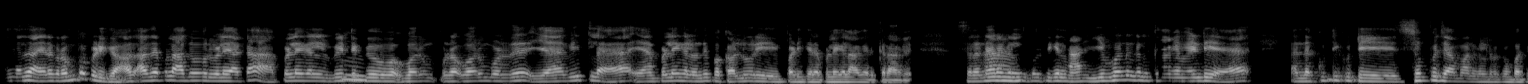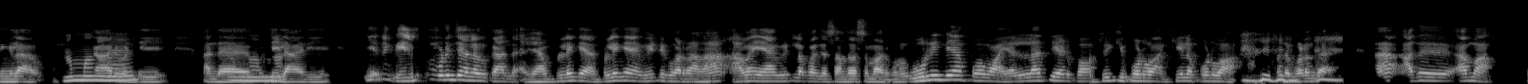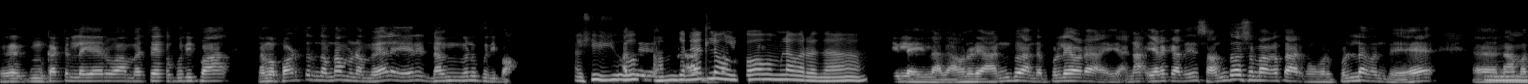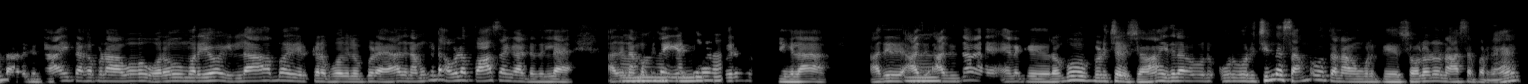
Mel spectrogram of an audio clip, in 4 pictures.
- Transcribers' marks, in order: unintelligible speech; unintelligible speech; laugh; unintelligible speech
- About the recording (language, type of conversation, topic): Tamil, podcast, சிறு குழந்தைகளுடன் விளையாடும் நேரம் உங்களுக்கு எப்படி இருக்கும்?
